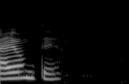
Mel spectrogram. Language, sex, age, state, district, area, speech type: Santali, female, 18-30, West Bengal, Bankura, rural, read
